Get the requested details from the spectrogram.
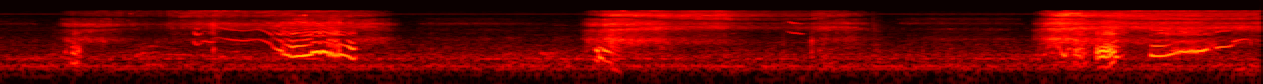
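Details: Three loud, harsh snoring breaths with whistling, squeaky tones about every three to four seconds in a quiet room; snoring during sleep.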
